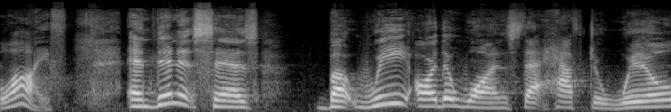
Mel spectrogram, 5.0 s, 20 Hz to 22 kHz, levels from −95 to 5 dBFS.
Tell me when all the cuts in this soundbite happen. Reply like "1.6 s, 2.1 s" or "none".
none

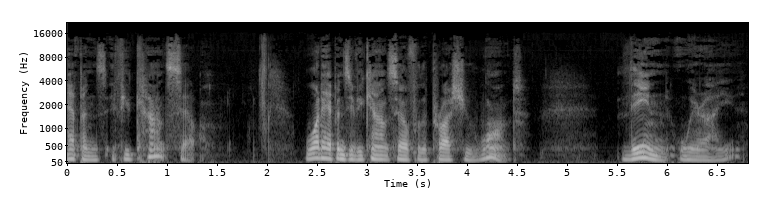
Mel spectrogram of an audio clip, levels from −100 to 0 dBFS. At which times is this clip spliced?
none

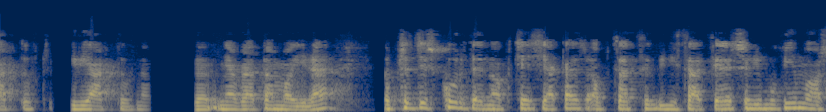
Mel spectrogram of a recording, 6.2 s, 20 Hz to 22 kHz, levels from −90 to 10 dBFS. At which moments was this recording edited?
none

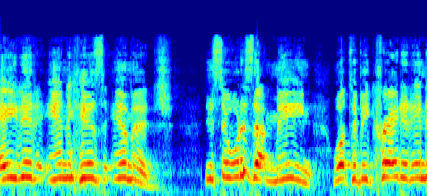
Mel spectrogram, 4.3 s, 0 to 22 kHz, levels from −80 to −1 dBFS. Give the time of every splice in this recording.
none

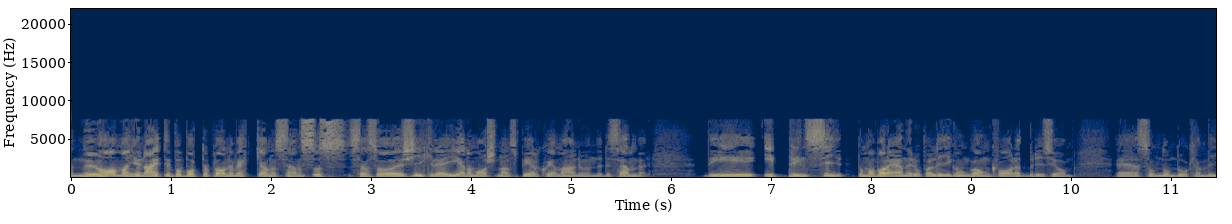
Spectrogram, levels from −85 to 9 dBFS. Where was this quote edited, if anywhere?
7.7 s

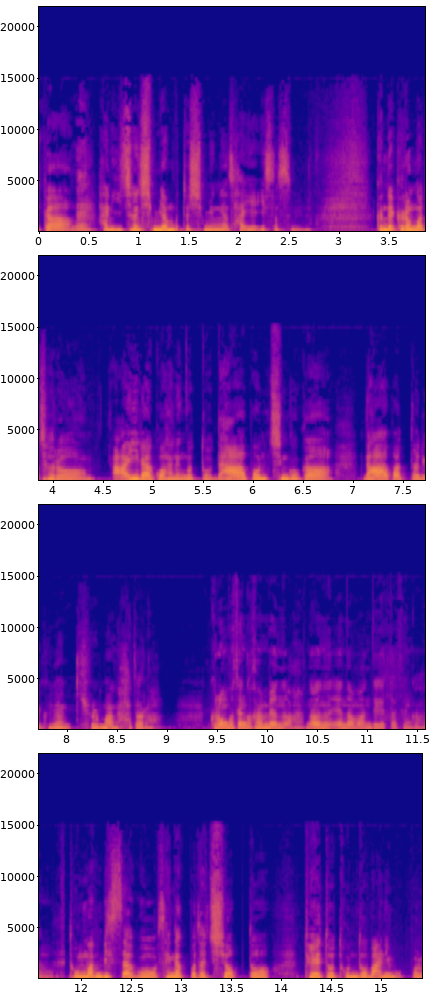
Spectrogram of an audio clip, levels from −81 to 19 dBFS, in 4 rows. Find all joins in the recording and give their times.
9.3 s, 11.8 s

